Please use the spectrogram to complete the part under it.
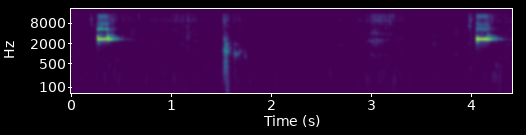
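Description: Barcode scanner at a comic-shop checkout terminal beeping as comic books are scanned: two short, sharp, high beeps about four seconds apart with a faint click between, otherwise quiet.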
